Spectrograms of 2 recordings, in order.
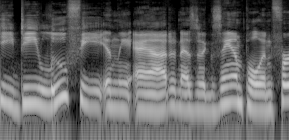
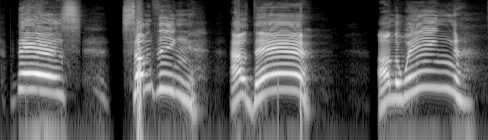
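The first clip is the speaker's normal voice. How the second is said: high, loud yell in full-blown panic; 12 semitones higher, 11 dB louder than usual. Redoing a line with more panic, panicked William Shatner voice. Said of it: "Shatner didn't deliver the line like that".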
